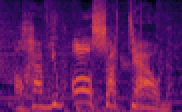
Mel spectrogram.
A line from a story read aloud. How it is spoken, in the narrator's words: he shouted from the stage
